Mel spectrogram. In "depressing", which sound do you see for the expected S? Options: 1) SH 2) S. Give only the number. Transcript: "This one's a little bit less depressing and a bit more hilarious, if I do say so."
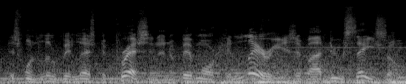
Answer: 1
